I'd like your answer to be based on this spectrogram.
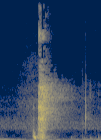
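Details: One brief, wet, explosive sneeze with nasal congestion from seasonal pollen allergy, with bloodshot swollen eyes.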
